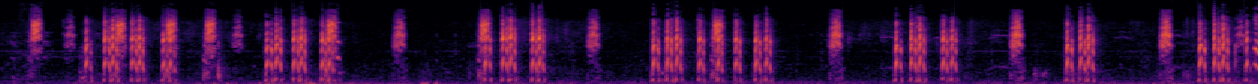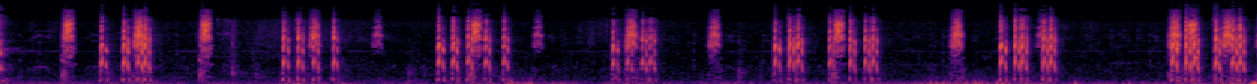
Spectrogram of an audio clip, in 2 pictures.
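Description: A moorhen calls in quick, sharp bursts of clucks.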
